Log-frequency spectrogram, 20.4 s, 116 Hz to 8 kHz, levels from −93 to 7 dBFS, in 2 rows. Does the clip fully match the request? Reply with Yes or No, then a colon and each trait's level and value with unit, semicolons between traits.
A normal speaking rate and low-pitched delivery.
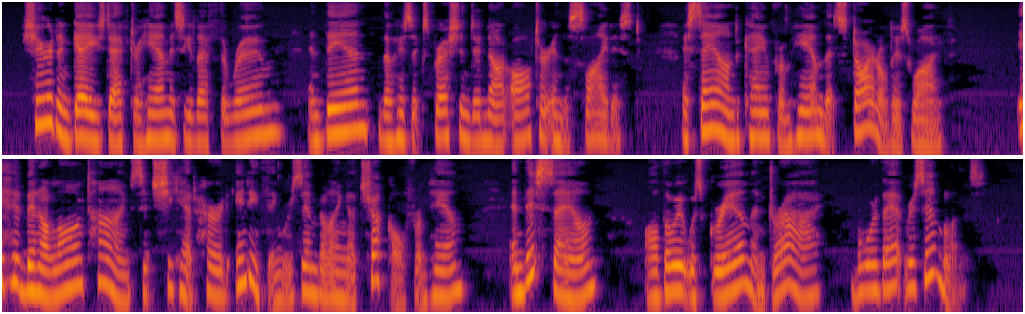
No: average, 165 wpm; high, 195 Hz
